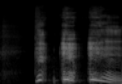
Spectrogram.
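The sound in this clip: A person clears their throat as if something is stuck in it, with a few short, rough, voiced bursts separated by brief pauses, at a fairly quiet level.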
